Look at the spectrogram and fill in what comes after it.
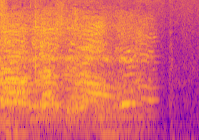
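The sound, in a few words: crowd cheering CM Yogi Adityanath at Kolkata roadshow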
